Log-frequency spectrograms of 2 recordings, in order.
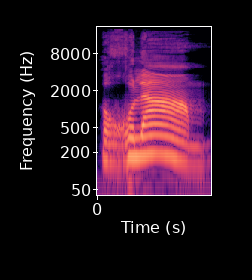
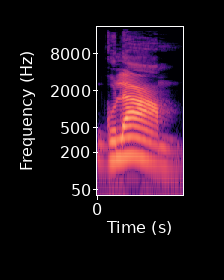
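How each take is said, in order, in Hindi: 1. यह एक गहरी, घर्षण वाली gh ध्वनि से शुरू होता है। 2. यह एक कड़ी, सादी g ध्वनि से शुरू होता है। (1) "गैन से गुलाम है" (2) "ग या गाफ से गुलाम ... जो कि गलत है"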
